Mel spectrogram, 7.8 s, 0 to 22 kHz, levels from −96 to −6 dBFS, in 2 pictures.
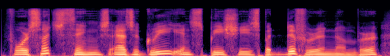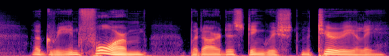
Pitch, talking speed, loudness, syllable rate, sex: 115 Hz, 140 wpm, -19 LUFS, 4.4 syllables/s, male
